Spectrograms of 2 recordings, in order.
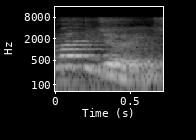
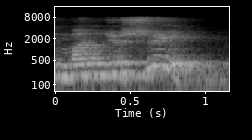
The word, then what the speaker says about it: Manjushree: She is not Manjuri, she is Manjushree.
